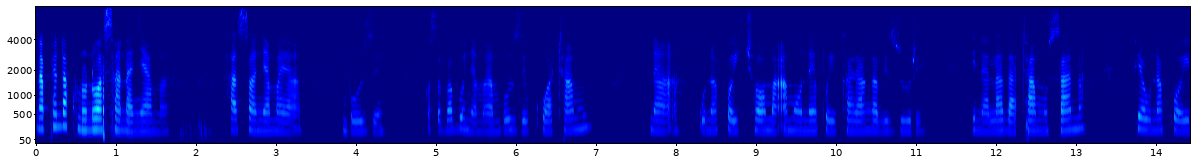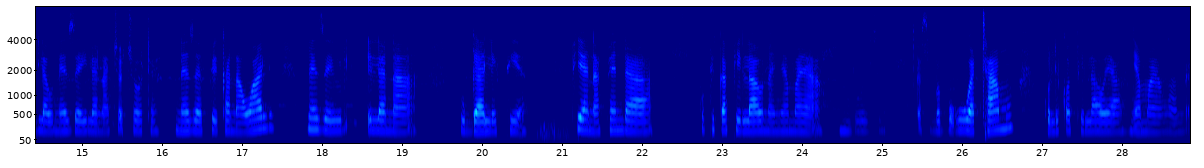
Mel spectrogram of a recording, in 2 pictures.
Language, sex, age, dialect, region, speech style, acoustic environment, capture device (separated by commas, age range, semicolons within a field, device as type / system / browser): Swahili, female, 25-34, Kenya - Nairobi Sheng-influenced, Kenya, relaxed, music; people talking, mobile / Linux / Chrome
